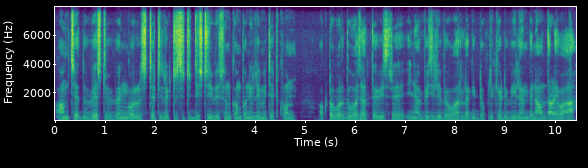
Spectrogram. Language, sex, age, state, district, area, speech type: Santali, male, 18-30, West Bengal, Dakshin Dinajpur, rural, read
